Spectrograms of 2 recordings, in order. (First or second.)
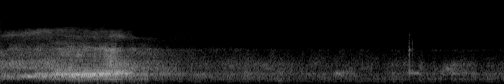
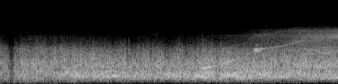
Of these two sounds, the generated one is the first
